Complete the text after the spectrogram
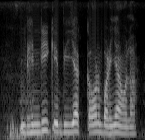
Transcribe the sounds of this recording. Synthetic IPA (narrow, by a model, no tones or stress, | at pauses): bʱɪ̃nd̪ikebijakɔːnbəɽ̤ɪjãɦoːlaː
